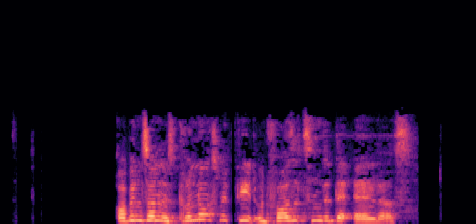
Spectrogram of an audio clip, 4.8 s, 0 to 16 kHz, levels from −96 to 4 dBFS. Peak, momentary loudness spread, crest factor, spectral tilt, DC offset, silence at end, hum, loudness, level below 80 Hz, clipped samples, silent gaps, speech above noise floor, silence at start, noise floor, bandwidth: -2 dBFS; 10 LU; 18 dB; -3.5 dB/octave; under 0.1%; 0.7 s; none; -19 LUFS; -66 dBFS; under 0.1%; none; over 72 dB; 1.15 s; under -90 dBFS; 8.2 kHz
